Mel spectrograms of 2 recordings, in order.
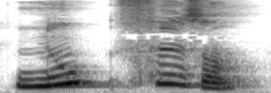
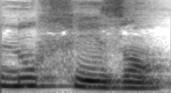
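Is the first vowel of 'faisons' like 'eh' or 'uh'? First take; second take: uh; eh. First: The first vowel of faisons sounds like 'uh'. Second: The first vowel of faisons sounds like 'eh'. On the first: The speaker calls it right. "mais ça se prononce E" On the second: The speaker calls it wrong. "On ne dit pas nous faisons"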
